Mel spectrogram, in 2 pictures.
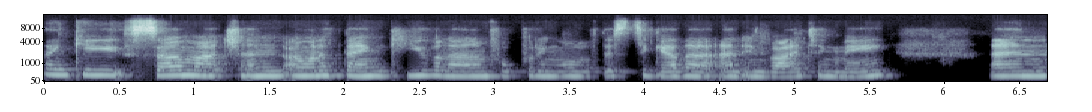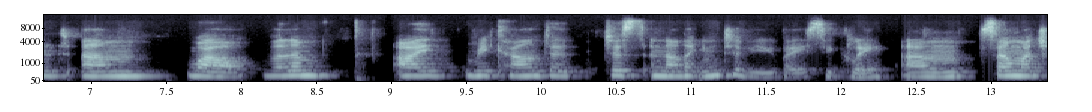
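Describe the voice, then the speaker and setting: Her voice is fairly high and somewhat breathy. The woman speaks at a fairly slow pace in a monotone, flat intonation. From South Africa. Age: 30s. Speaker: podcaster. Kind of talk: talk at a workshop.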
